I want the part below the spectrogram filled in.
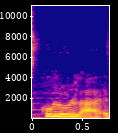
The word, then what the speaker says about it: Kulula: So Kulula in Zulu means easy, but Kulula in my language, Kamba, means to draw. So it's Kulula. It's pronounced a bit differently.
